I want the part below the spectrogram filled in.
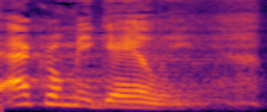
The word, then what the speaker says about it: acromegaly: That's how you say it, acromegaly, which is a cancer in the pituitary gland that causes you to either lose your vision or have double vision.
